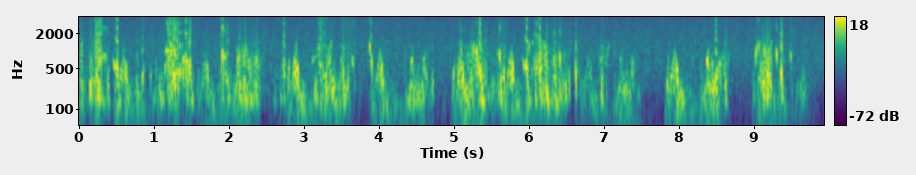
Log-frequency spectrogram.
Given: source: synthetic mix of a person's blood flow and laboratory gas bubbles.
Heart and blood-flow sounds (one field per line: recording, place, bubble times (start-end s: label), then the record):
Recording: Doppler ultrasound of blood flow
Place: precordium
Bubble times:
0.00-0.56 s: bubbles
0.75-0.90 s: bubbles
0.93-1.54 s: bubbles
1.85-2.77 s: bubbles
3.08-3.43 s: bubbles
3.48-3.69 s: bubbles
3.83-3.94 s: bubbles
4.02-4.09 s: bubbles
4.70-4.75 s: bubbles
5.02-5.73 s: bubbles
5.90-6.57 s: bubbles
6.60-6.69 s: bubbles
6.91-7.08 s: bubbles
8.42-8.55 s: bubbles
8.58-8.68 s: bubbles
8.99-9.42 s: bubbles
9.46-9.53 s: bubbles
From the record:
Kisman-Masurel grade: 333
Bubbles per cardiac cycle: rolling drumbeat, 9 or more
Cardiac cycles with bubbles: 50 to 99%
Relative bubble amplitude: loud (0.450 to 0.775)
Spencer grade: 3 (all of the cardiac periods contain showers or single bubble signals, but not dominating or overriding the cardiac motion signals)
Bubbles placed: only in the low amplitude regions of the cardiac cycle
